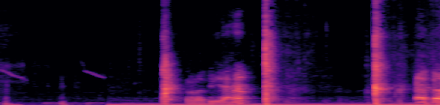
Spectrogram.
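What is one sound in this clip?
A pickaxe strikes hard dirt with dull thuds.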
